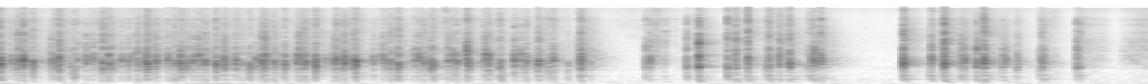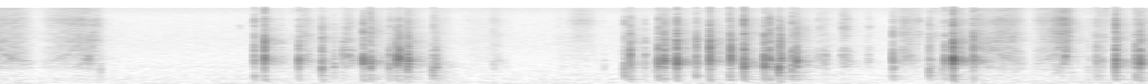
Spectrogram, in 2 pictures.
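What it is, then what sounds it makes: Paperboard lotion box. Long nails tap and scratch a small, closed, hollow printed paperboard lotion box resting on fabric. Bursts of fast, dry, papery clicking centered in the midrange alternate with brief quiet pauses, with almost no low-end thump or ring.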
